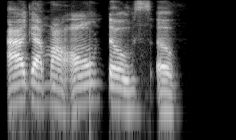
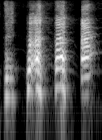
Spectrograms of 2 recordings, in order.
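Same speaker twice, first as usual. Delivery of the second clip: shrieking laugh, higher and louder; high loud burst of laughter; 11 semitones higher, 10 dB louder than usual. Real, not acted. Laughing hard at the aunt's joke about him.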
